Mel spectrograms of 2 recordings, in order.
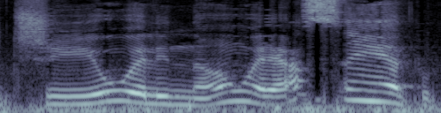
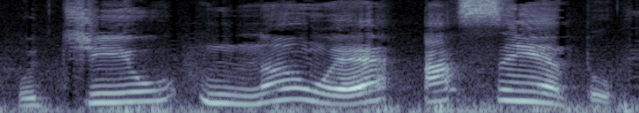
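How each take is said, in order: First: Said in the usual way. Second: "O tio não é acento" slowly, each word weighted; emphatic restatement. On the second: Shown as a demonstration. Teacher correcting a misconception for the class, emphatic restatement.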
